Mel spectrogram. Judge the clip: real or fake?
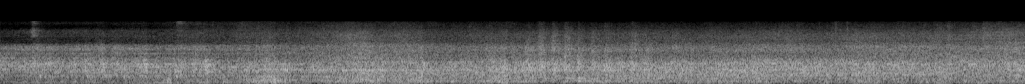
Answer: real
